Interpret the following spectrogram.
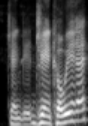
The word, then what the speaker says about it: Jankowiak: Andy Jankowiak, is that how you say it? I think Andy that's correct. Jankowiak?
